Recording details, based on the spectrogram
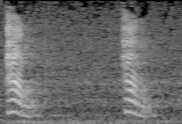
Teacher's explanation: we also learn about aspirated consonants like the strong P sound in pen.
